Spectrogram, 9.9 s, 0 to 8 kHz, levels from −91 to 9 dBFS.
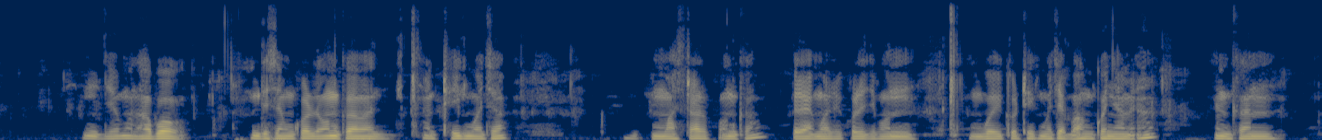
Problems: constant background noise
